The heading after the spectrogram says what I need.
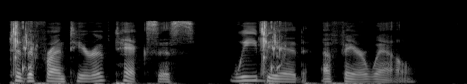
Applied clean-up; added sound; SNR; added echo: classical method log-MMSE.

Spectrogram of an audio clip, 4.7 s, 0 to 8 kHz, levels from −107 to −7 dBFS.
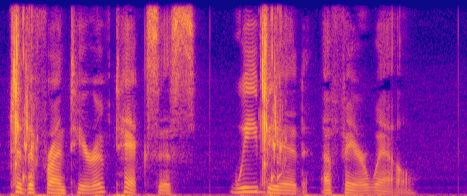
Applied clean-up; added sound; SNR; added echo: none; Splash, splatter; -1 dB; none.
